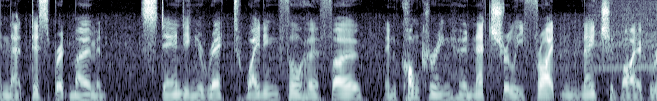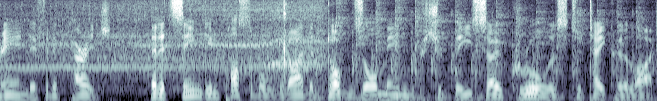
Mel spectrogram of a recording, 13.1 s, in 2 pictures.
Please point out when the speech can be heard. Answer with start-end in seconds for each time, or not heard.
0.0-13.1.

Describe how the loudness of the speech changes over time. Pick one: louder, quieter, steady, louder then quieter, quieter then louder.
steady.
